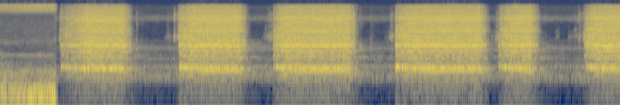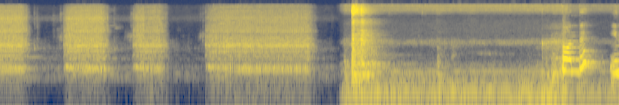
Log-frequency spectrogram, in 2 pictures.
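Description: A sewing machine runs picot edging around a round blouse piece, stitching in roughly ten steady bursts separated by short pauses, followed by handling and rustling noises.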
